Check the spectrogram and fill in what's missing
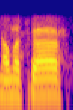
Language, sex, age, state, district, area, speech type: Nepali, male, 45-60, West Bengal, Kalimpong, rural, conversation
